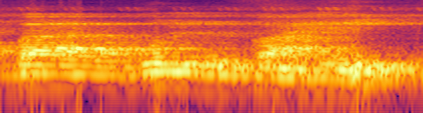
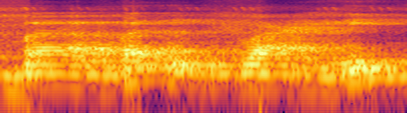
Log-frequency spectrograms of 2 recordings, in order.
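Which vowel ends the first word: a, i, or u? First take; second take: u; a. First: The first word ends in an u vowel. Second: The first word ends in an a vowel. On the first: It is the predicate of an omitted subject. "Kalau dibaca babu, itu khobar mubtada mahdzuf" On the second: It is the object of an omitted verb. "Kalau dibaca babah, itu maf'ul lil fi'l mahdzuf"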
